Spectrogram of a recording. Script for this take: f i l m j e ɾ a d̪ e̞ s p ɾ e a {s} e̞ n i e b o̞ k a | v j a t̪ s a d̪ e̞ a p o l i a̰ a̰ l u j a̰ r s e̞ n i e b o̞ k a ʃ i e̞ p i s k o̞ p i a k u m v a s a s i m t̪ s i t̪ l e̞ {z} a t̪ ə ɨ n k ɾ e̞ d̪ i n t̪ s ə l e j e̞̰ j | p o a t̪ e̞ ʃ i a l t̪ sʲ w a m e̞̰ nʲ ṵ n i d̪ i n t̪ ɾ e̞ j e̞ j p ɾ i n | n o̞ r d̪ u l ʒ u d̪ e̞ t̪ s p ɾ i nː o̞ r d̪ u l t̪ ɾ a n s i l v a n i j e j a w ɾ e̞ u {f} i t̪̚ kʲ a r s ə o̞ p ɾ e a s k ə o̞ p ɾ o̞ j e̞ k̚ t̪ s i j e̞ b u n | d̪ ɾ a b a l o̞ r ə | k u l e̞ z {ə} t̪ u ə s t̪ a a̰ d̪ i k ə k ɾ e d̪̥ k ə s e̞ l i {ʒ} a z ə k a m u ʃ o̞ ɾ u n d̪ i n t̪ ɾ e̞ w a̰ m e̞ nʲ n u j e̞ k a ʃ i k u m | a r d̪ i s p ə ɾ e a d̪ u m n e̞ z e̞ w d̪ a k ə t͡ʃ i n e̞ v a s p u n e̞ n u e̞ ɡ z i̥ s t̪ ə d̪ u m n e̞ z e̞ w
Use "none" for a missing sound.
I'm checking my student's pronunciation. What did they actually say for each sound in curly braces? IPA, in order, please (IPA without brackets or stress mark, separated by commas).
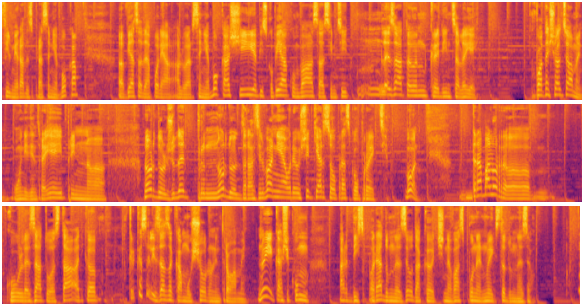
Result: s, z, ʃ, a, z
